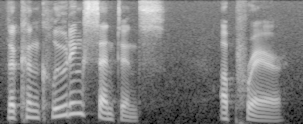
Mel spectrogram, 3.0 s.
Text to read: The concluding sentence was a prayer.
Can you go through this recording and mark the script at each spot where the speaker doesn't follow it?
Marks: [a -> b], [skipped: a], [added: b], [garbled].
The concluding sentence [skipped: was] a prayer.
